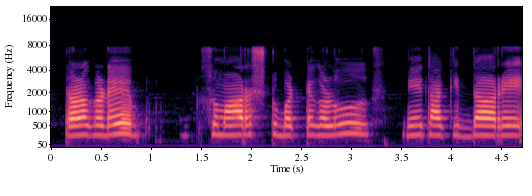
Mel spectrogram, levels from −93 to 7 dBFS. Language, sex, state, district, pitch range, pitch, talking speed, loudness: Kannada, female, Karnataka, Bidar, 245-265 Hz, 255 Hz, 50 wpm, -18 LUFS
